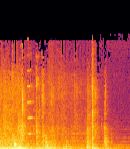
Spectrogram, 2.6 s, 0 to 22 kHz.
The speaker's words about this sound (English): The elevator goes up, and then at level 3, the doors open.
